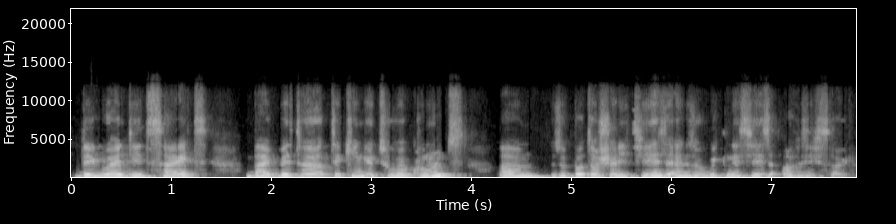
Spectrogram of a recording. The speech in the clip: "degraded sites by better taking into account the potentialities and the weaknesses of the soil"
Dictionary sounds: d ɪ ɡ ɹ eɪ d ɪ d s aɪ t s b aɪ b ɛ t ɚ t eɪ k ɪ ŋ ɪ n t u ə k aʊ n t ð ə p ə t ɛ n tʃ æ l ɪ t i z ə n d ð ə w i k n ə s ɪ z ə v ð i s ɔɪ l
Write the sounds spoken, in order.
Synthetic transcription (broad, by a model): d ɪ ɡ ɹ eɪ d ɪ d s aɪ t b aɪ b ɛ t ɚ t eɪ k ɪ ŋ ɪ t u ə k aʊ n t ð ə p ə t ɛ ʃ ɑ l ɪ t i z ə n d ð ə w i k n ə s ɪ z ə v ð i s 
